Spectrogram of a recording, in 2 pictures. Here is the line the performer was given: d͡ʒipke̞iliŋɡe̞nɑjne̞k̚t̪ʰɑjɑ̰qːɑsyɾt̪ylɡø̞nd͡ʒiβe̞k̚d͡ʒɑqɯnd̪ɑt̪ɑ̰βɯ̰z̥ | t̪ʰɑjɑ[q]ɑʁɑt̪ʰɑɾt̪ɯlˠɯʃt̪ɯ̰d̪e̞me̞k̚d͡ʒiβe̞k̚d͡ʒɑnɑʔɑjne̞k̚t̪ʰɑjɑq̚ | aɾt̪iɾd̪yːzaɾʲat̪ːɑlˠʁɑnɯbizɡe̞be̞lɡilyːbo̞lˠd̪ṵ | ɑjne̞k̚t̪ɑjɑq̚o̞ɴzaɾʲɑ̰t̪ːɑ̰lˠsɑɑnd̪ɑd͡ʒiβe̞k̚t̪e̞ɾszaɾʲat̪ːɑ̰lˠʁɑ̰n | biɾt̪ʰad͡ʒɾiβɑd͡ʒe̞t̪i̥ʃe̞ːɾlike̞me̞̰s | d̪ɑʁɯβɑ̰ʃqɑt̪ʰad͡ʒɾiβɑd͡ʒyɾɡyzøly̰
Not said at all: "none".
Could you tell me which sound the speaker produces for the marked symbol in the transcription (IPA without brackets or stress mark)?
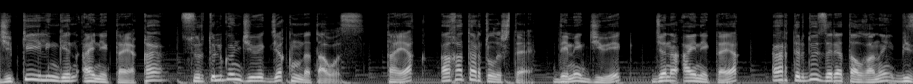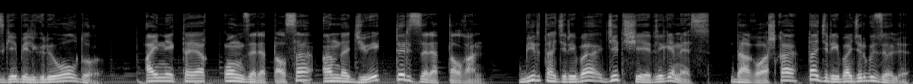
q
